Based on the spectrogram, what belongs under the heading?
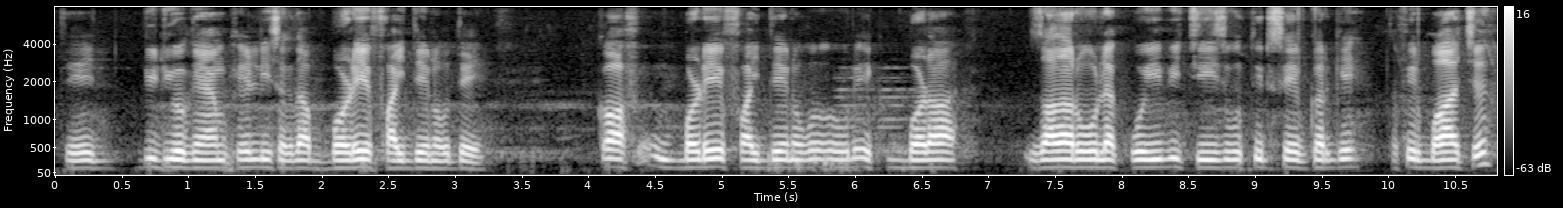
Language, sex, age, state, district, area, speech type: Dogri, male, 30-45, Jammu and Kashmir, Udhampur, rural, spontaneous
